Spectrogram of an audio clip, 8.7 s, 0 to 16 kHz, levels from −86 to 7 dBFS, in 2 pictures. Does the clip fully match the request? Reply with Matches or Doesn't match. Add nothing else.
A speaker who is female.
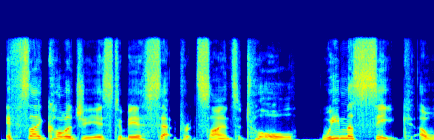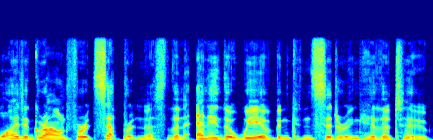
Doesn't match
